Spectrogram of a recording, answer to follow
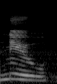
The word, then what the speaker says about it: Gnu: Or actually, no, he says new, N-U, but it's spelt with a G.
